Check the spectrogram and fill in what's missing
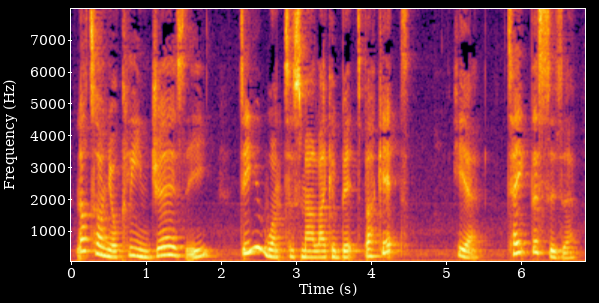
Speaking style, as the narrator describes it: exclaimed Homily

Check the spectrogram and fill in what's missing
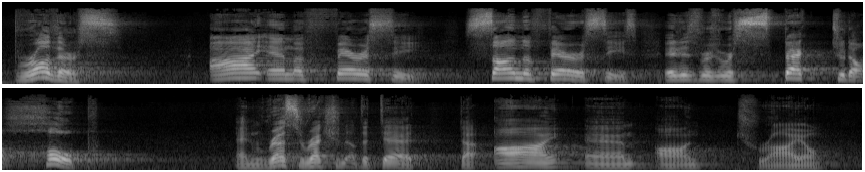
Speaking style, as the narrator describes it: he cried out to the council

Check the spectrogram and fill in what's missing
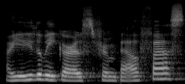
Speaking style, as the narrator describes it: asked

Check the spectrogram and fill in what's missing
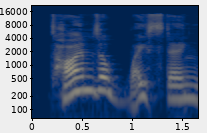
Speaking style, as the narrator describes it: Grumpy muttered

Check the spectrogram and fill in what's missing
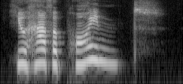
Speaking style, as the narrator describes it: he said softly

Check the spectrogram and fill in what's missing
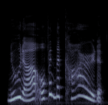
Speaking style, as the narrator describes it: Siru said eagerly

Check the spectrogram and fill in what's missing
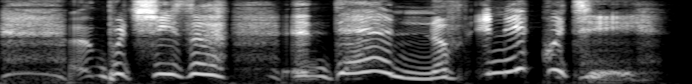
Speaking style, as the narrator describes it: said Crowley desperately, grabbing at straws now

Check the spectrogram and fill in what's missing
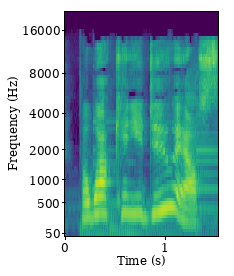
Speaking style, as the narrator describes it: gasped Jock

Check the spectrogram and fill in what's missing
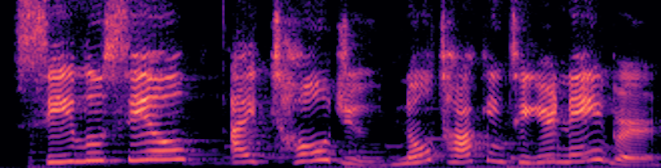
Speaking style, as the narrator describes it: hollered

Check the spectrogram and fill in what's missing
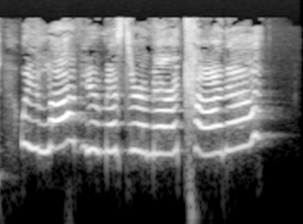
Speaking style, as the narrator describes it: Another screamed

